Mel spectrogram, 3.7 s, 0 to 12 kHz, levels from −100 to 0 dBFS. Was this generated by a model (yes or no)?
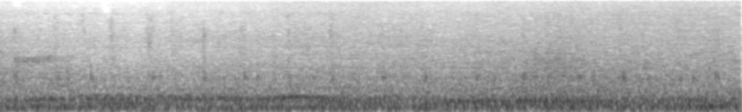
yes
